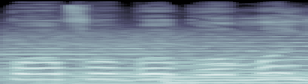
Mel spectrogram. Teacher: प वर्ग मतलब इसमें ओष्ठ ओष्ठ से है ये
